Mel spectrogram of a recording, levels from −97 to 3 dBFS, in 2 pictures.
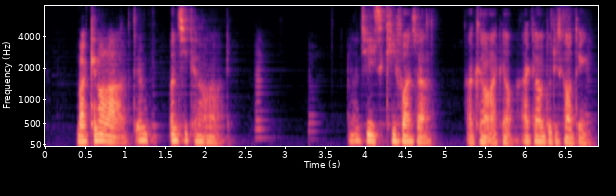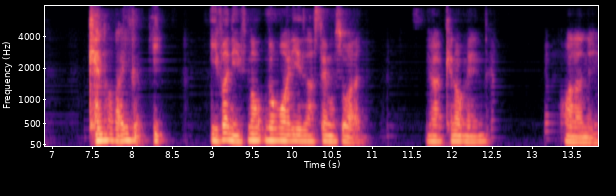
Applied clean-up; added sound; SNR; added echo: neural mask model DeepFilterNet 3.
